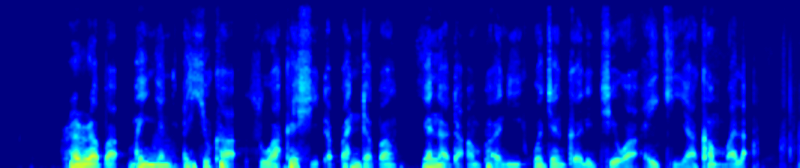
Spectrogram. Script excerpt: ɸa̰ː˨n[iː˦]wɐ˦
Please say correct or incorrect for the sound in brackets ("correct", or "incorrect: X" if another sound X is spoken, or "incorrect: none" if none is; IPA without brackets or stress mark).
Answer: correct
